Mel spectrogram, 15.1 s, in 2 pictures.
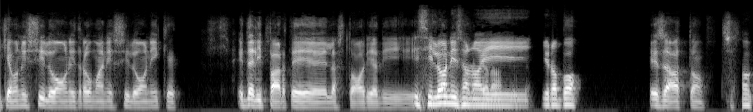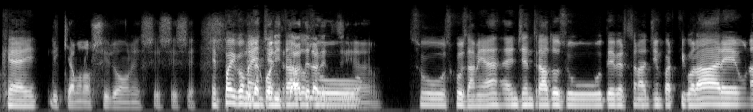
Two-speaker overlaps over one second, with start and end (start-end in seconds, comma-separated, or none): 4.1-5.3, 9.9-11.2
